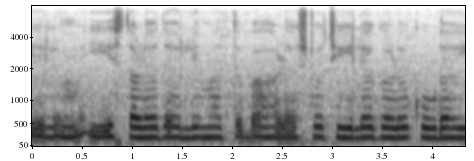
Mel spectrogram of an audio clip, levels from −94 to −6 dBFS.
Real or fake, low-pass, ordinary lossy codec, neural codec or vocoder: real; none; none; none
